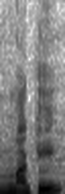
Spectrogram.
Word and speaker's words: Mach-E: su fe eléctrico este mustang macchi que así se pronuncia según nos ha dicho la marca tiene una lista de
